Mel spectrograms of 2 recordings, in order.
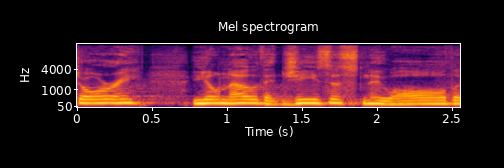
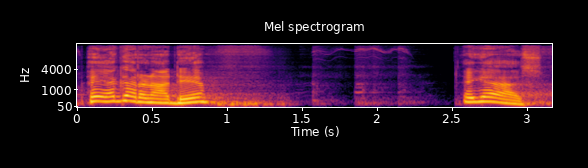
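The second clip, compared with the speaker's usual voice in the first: high, breezy interruption; eager Peter; 5 semitones higher than usual. Acted. Peter butting into the holy conversation, high and breezy. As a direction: toss it off brightly. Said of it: "the audacity".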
